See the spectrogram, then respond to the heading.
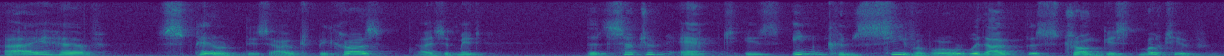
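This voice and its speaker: A man playing a grave English coroner in a radio drama, speaking formally and with measured emphasis. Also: a little high, huge pitch swings, a little mellow, exaggerated voice, poor audio. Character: grave, deliberate male coroner summing up at an inquest. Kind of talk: British radio drama courtroom speech.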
